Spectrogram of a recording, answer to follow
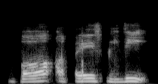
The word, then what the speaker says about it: bon après-midi: No, in this case, you will pronounce the N. I'll explain अच्छा. why you will do that. In this case, you will pronounce the N. हाँ. So you'll say bon après-midi. Bon Bon up. après-midi. Not Bon bon. up. In this case, you're pronouncing the N, right?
